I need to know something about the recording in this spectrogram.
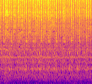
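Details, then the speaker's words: Volkswagen Saveiro lacking power on pull-away, no codes or misfire counts, warmed up at idle: fast, uneven puffing tick like an exhaust or air leak over hiss; suspected valve problem or detonation, not confirmed. "se escucha como si hubiera una fuga como de aire como una fuga de escape aquí como a esta dirección"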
